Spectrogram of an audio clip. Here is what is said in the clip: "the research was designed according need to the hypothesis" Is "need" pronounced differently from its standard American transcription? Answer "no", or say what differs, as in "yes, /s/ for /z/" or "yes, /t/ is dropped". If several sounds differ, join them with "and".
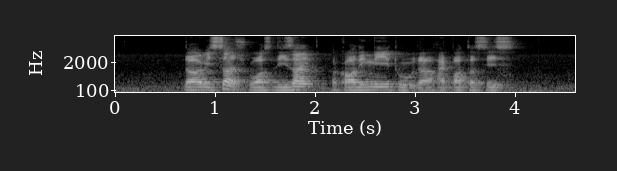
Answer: yes, /l/ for /n/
